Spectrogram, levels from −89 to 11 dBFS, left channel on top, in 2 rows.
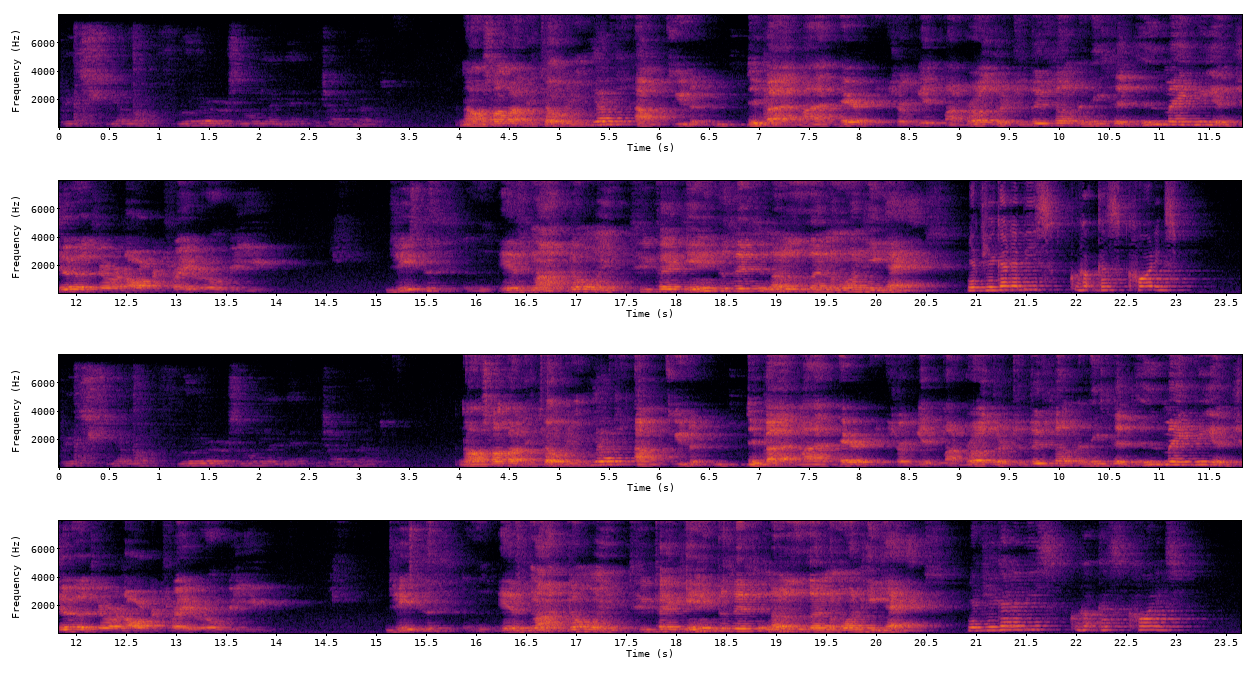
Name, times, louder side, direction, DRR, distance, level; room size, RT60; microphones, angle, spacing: voice 1, 0.0-0.8 1.2-3.1 5.3-5.6, right 2 dB, 25° left, -9 dB, 1.5 m, -35 dB
voice 2, 4.0-5.3 5.8-13.8 15.1-20.6, right 2 dB, 65° right, -5 dB, 1.4 m, -28 dB
voice 3, 20.9-23.0, left 3 dB, 70° left, 5 dB, 0.5 m, -30 dB
4.7 x 3.3 x 2.3 m, 0.93 s
head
